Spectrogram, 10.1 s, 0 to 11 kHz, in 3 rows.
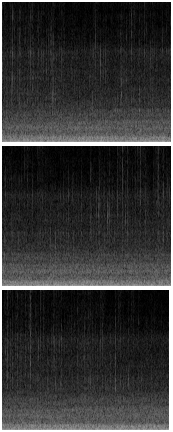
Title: Heller style 2 exhaust fan with bad bearings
